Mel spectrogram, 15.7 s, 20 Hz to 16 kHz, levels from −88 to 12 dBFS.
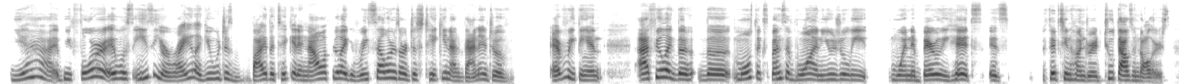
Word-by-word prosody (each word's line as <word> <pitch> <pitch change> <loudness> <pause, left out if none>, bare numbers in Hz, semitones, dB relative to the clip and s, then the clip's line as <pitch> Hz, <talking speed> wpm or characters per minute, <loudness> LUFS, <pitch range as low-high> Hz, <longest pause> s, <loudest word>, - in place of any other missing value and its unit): Yeah, 295 +10 -4
eh, - - -4
before 270 +7 -1
it 260 -3 +5
was 260 -1 -2
easier, 305 - -2
right? 195 - -1
Like, 220 -7 -2
you 255 +1 -5
would 265 -1 -6
just 255 -7 -4 0.2
buy - - +2
the 240 - +1
ticket, 245 +2 -1
and 205 -2 -2
now 195 +6 +2
I 265 - -2
feel 275 0 -3
like 245 -3 +4
resellers 260 +7 -1
are 245 -2 +2
just 230 0 -4
taking 235 +3 -4
advantage 205 +6 -2
of 170 -5 -2 0.5
everything, 240 -10 0
and 200 0 -2 0.5
I 245 +2 +8
feel 325 +4 +2
like 300 -7 +4
the 235 -2 +5
the 220 0 +1
most 260 +6 0
expensive 260 -2 -2
one, 225 0 -1
usually, 220 -1 -4 0.3
when 210 -1 -4
it 190 -3 -4
barely 220 -1 +4
hits 435 - +2
is 405 -5 -3 0.5
$1,500, 205 - +1
$2,000, 195 - +2
235 Hz, 165 wpm, -25 LUFS, 210-270 Hz, 0.5 s, I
